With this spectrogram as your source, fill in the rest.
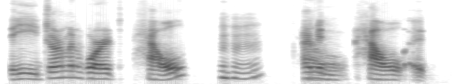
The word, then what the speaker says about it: hell: and be burned in hell forever. Where the devil lives. Yeah, Yeah. but in German, same spelling. It just pronounced a little bit different. It's pronounced as hell, Hell.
